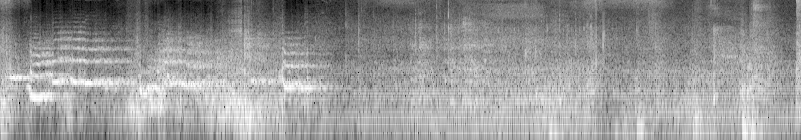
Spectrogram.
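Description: Air being drawn out of a plastic vacuum bag sealed over a ski press mould, through its valve: a wavering squeal for about three seconds, then a steady hiss as the bag is evacuated.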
